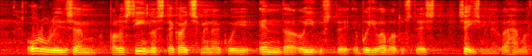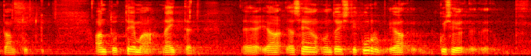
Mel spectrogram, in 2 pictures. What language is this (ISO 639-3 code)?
est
